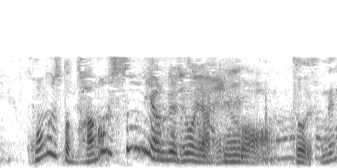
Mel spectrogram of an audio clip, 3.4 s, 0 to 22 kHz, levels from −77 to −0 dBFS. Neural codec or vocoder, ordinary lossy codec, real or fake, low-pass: vocoder, 22.05 kHz, 80 mel bands, HiFi-GAN; MP3, 24 kbps; fake; 5.4 kHz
